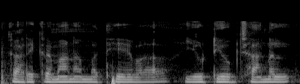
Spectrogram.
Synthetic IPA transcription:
kaːɾjɐkɾɐmaːnamɐd̪ʱjeʋajuːʈjuːbt͡ʃaːnɐl

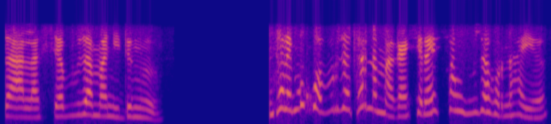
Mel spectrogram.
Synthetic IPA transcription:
alasiabuzamanidɯŋɯ | ɯntʰalajmukʰuabuɾzatʰaɾnamaɡajsʰeɾajsaŋbuzaɦɔɾnaɦajɯ

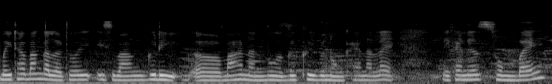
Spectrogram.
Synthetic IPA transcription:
mɯjtʰabaŋɡalatʰɔjisibaŋɡɯɾimahananbuŋaɡɯkʰɯjbɯnɔŋkʰajnalaj | lekʰajnɯsɔŋbaj

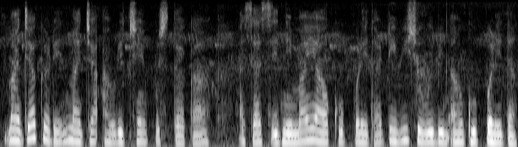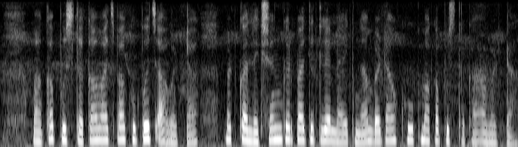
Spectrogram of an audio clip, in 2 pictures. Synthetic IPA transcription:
mad͡ʑʱjakəɽenmad͡ʑʱjaʔaʋɽit͡ɕẽpust̪əkã | ə̰sasinemajãwkʰuːpːəɭet̪ãʈiʋiɕobinʔã̰wkʰuːpːəɭet̪ãm̤akapust̪əkãʋat͡sbakʰuːpət͡sa̰ʋəɽʈ̪abəʈkəlekɕənkəɾpat̪it̪ljalajknabəʈãwkʰuːpm̤akapust̪əkãːʋəɽʈ̪a

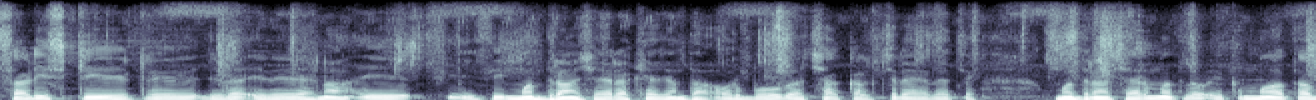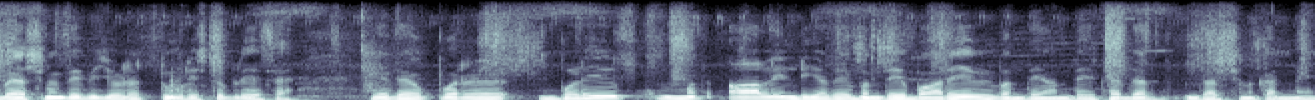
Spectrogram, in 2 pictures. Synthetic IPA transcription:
saːɽiːsʈeːʈd͡ʒeːɽaːʔɪd̪eːɦɛːnaːeːsiːmə̃nd̪ɾãːʃɛːəɾːəkʰːjaːd͡ʒãːnd̪aːʔɔ̰ːɾbɔːt̪ətːʃʰaːkəlt͡ʃəɾɦɛːeːd̪aːt͡ʃ | mə̃nd̪ɾãːʃɛːəɾmət̪ləbɪkmaːt̪aːbɛːʃnd̪eːʋid͡ʒeːɽaːʈuːɾɪsʈpleːsɛː | eːd̪eːʊpːəɾbəɽeːmət̪aːlɪɳɖɪjaːd̪eːbənd̪eːbaːɾeːʋiːbənd̪eːãːnd̪eːpʰɪɾd̪aːd̪əɾʃənkəɾneː

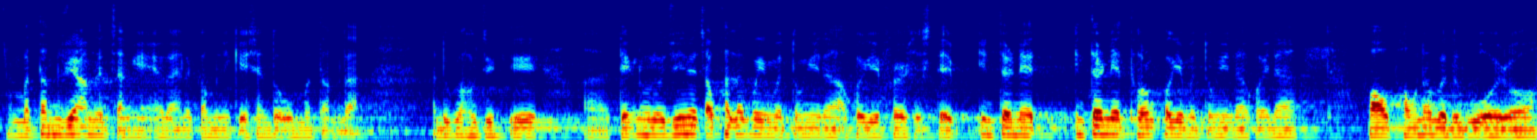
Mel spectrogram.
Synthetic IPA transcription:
mɐtɐmziamnɐt͡ʃɐŋeodajnɐkomjunikesɐntowbɐmɐtɐmdɐ̰ | ɐduɡɐɦawd͡ʒikːi | tek̚nolod͡ʒinɐt͡ʃawkʰɐt̚lɐk̚pɐɡimɐtuŋinɐːkʰojɡipʰɐɾsstep̚intɐɾnet̚intɐɾnetʰːoɾɐk̚pɐɡimɐtuŋinɐːkʰojnɐ | pawpʰawnɐbɐdubuojɾo

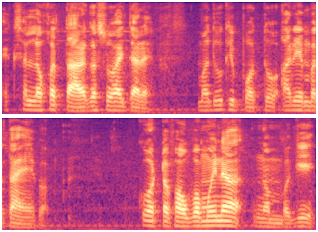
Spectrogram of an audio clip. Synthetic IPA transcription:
ek̚sɐlːɐwkʰɐtːaɾɐɡɐsuhajtaɾe | mɐdukipotːuʔɐɾembɐtajajbɐ̰ | kot̚ːɐpʰawbɐmojnɐŋɐmbɐɡi

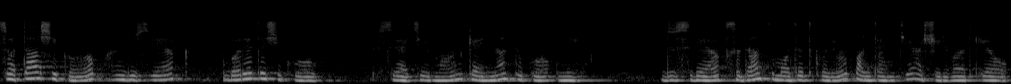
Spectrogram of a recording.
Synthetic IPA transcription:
sʋət̪aɕikəpañid̪usɾjakbəɾet̪əɕikop̚ | d̪̥usɾjat͡ɕemənkɛnːad̪ukəpni | d̪usɾjaksəd̪ãnt͡sməd̪ət̪kʰəɾəpənt̪jãɲt͡ɕeaɕiɾʋad̪ɡʱjaw

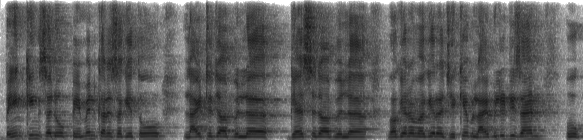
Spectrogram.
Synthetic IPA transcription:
bɛ̃ːŋkɪ̃ŋɡsɐʄopeːmẽːɳʈ̚kɐɾesɐɡʱet̪ʰo | laːɪʈd͡ʑaːbɪlɡɛːsd͡ʑaːbɪlʋɐɣɛːɾəʋɐɣɛːɾd͡ʑeːkebɪlaːjəbɪliʈizaːɦɪnɪ̆ | ʊɦo

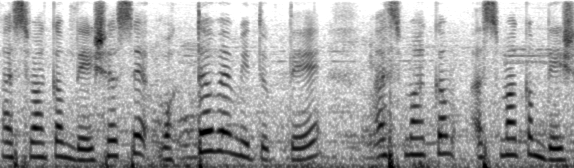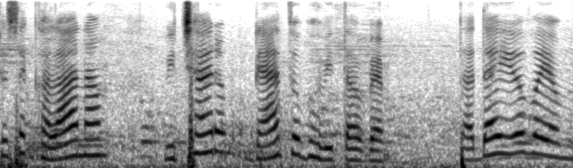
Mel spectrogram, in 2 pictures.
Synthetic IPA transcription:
ɐsmaːkɐmd̪eːʃɐseʋɐk̚t̪ɐʋjɐmit̪uk̚t̪eː | ɐsmaːkɐmɐ̰smaːkɐmd̪eːʃɐsekɐlaːnaːm | ʋit͡ʃaːɾɐmɡnʲaːt̪ʋɐbʱɐʋit̪ɐʋem | t̪ɐd̪aːjoʋɐjɐm

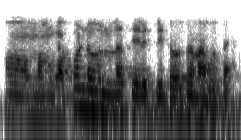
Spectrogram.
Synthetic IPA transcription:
onɐmːɐɡɐpːɐɳɖɐʋɐnɛlːɐseːɾit̪ɾiːt̪oːs̬ɐnaːɡot̪ːe

